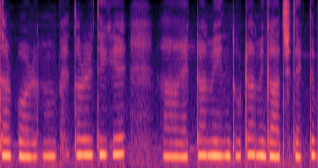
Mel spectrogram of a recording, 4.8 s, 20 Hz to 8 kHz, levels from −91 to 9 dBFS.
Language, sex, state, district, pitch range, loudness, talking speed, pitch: Bengali, female, Tripura, West Tripura, 245-265 Hz, -16 LUFS, 140 wpm, 255 Hz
